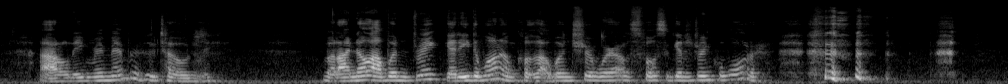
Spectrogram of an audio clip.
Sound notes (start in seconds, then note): 8.8 laugh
